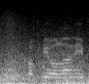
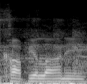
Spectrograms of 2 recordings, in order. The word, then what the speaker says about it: Kapiolani: Actually gonna go around and down Kahala Avenue, down Diamond Head to Kapiolani Park. Almost said it wrong again. And then yes, I got corrected on that. I was saying Kapiolani.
